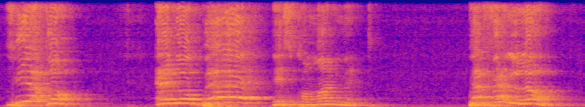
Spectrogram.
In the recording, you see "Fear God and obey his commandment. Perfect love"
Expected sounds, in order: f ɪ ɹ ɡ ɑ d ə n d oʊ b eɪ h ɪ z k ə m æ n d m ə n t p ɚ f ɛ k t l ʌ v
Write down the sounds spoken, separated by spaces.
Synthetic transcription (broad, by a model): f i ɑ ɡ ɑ ə n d oʊ b eɪ h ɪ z k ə m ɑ n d m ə n t p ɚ f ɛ k t l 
